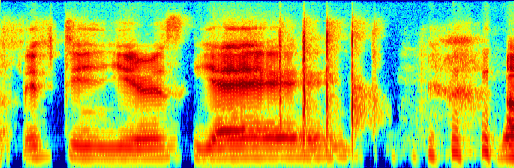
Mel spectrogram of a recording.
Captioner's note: claps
